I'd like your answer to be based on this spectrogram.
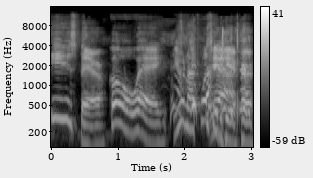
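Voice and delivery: put-on polite Japanese woman voice. Imagining what a robot's megaphone says to bears: very polite japanese woman voice. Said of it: "like a very polite Japanese woman go".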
